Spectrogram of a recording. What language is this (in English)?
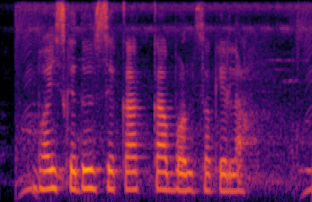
Bhojpuri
